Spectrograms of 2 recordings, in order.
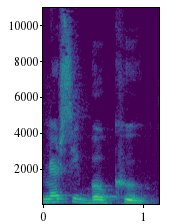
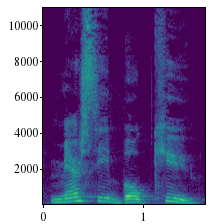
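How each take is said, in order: First: The last word sounds like standard 'beaucoup'. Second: The last word sounds like 'beau cul'. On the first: It means 'thank you very much'. The speaker calls it right. "instead of" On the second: It sounds like 'cute butt' to French ears. The speaker calls it wrong. "I'd gotten into the habit of saying"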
